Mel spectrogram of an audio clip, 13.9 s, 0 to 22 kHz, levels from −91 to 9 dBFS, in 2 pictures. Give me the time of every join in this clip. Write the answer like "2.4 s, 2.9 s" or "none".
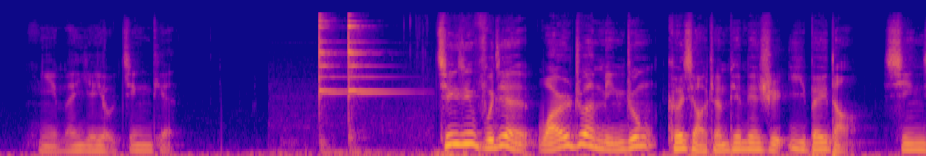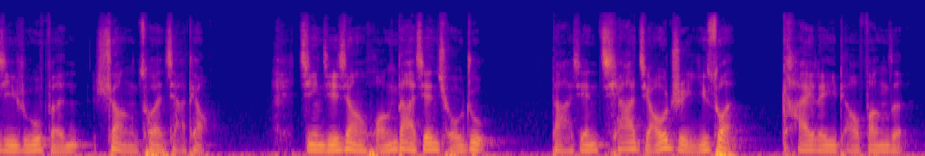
4.9 s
